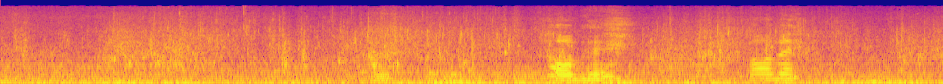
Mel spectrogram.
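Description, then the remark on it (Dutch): A rowboat moves through water, with a steady wash of sloshing and splashing throughout and a low rumble beneath. Two brief voiced calls rise over it toward the end. “Hier, in het water, in de sloep.”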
